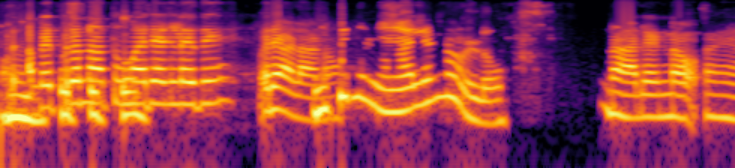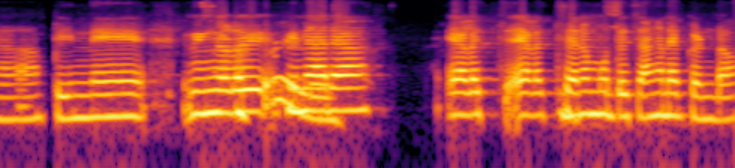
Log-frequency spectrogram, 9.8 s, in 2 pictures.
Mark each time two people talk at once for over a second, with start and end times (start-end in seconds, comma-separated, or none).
none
